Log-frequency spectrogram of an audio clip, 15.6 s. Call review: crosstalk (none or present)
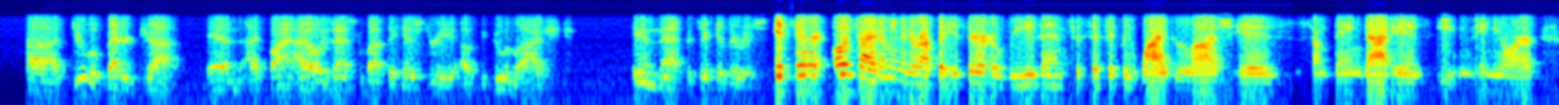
none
